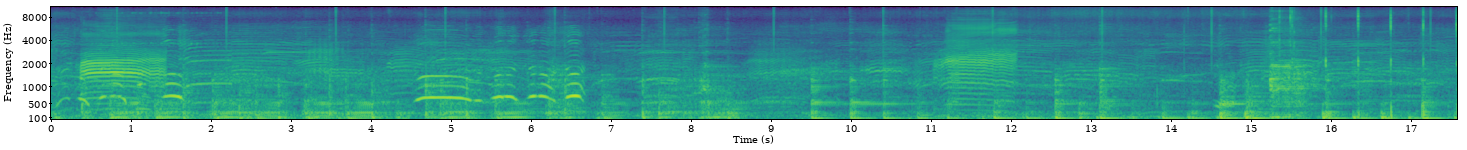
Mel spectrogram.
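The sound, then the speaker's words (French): A large flock of ewes on a sheep farm on a plateau bleats continuously, many overlapping calls forming a steady din, with a few louder bleats rising above the chorus. “De présent sur le site, il y a entre 600 et 800 brebis à peu près à l'année.”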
